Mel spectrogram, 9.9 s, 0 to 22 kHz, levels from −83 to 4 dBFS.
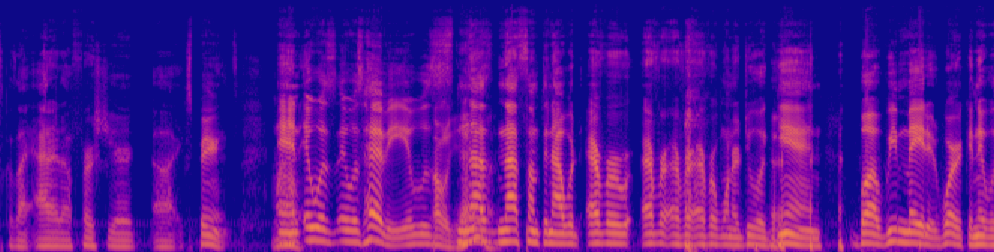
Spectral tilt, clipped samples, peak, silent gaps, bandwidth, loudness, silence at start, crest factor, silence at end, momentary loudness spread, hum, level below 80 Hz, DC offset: -4.5 dB/octave; under 0.1%; -10 dBFS; none; over 20 kHz; -28 LUFS; 0.1 s; 20 dB; 0 s; 14 LU; none; -56 dBFS; under 0.1%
